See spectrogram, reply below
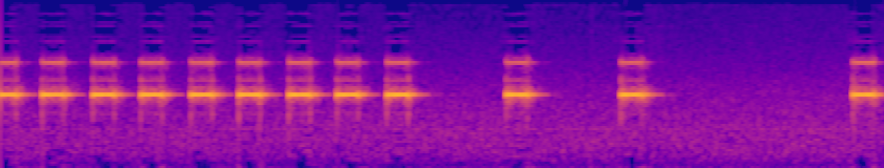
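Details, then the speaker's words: Simulated cardiac monitor beeps, fast and regular at first, then spacing out and stopping, depicting the heart going from fibrillation to arrest, shown as graph and sound. "이렇게 이제 심장이 가늘게 뛰는이 세동을 하다가 더 이상 심장이 뛰지 않는 그리고 이제 멈추는 과정을 그래프와 소리로 나타낸 그런 영상이 있는데요."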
